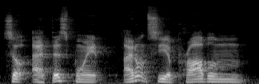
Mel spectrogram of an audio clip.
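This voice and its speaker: A man's voice: medium pitch, moderate pace. A man on a podcast panel, debating casually and insistently.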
